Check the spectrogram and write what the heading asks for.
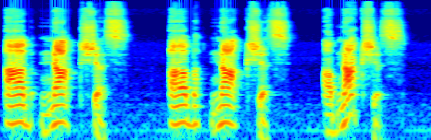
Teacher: La sílaba acentuada es la segunda y por eso la O en la primera se pronuncia A. Pero la O en la segunda se pronuncia A porque sí viene en la sílaba acentuada, sola en la sílaba acentuada y por eso se pronuncia A.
